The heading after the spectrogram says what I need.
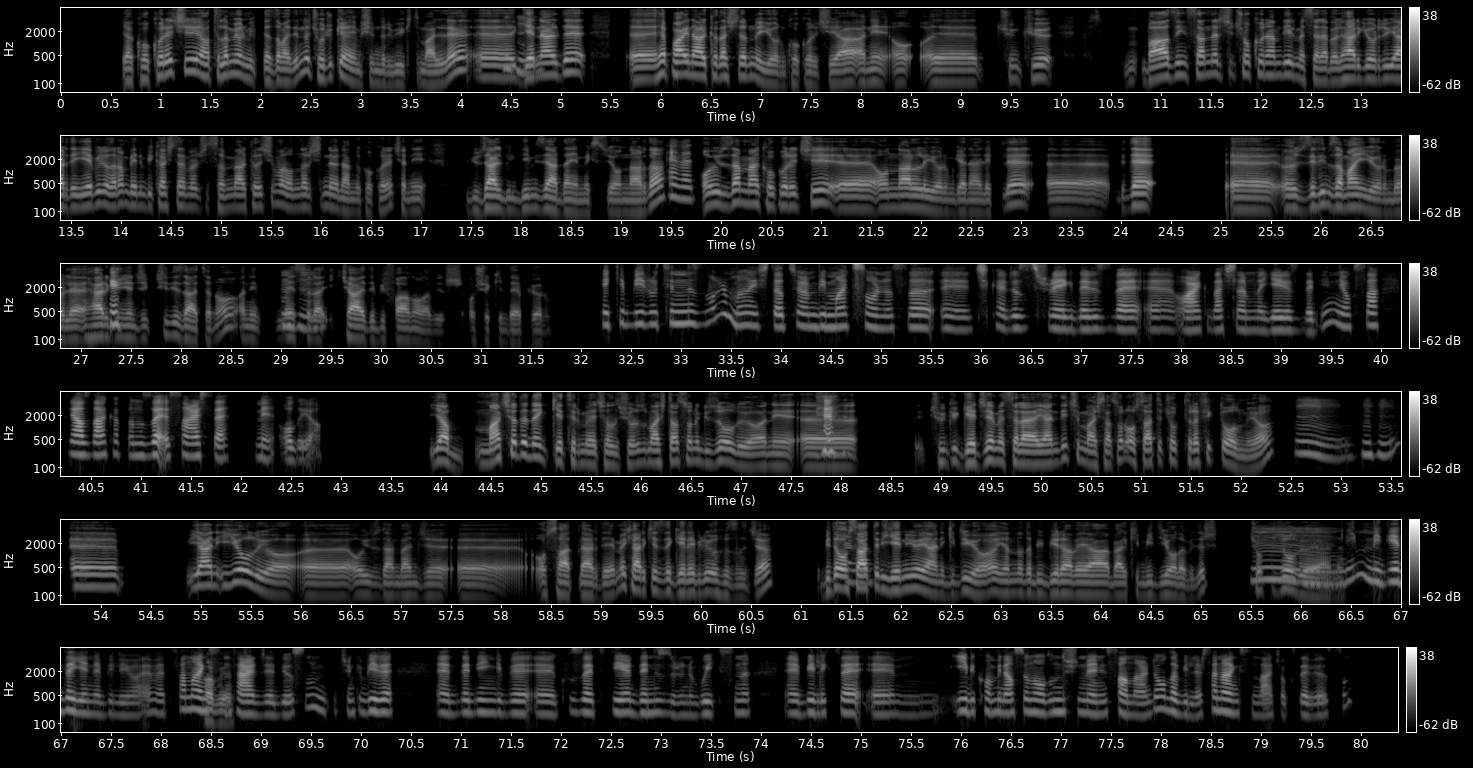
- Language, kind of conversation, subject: Turkish, podcast, Sokak lezzetleri arasında en sevdiğin hangisiydi ve neden?
- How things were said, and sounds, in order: tapping; chuckle; other noise; other background noise; drawn out: "Hımm"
